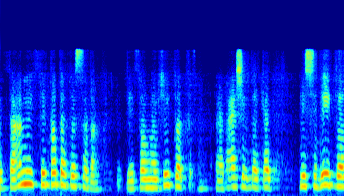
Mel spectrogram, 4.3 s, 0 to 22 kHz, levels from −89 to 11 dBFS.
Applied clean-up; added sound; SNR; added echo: neural mask model DeepFilterNet 3.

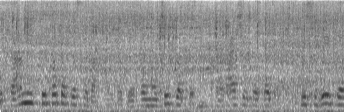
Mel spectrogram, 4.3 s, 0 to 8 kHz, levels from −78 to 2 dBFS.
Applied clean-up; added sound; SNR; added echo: none; Sink (filling or washing) / Water tap, faucet; -2 dB; reverberation time 0.2 s.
